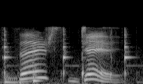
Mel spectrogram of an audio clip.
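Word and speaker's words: Thursday: নিয়েও একটি সমস্যা আছে দাঁত এবং জিহ্বার মধ্যবর্তী স্থান থেকে বাতাস বের করে বলতে হবে থার্সডে থার্সডে আন্ডারস্ট্যান্ড আন্ডারস্ট্যান্ড কেমনে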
